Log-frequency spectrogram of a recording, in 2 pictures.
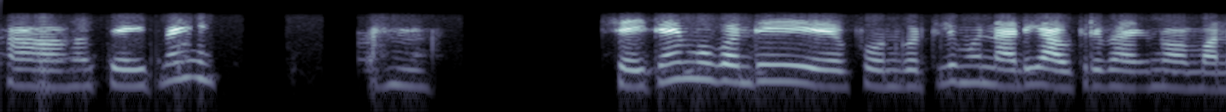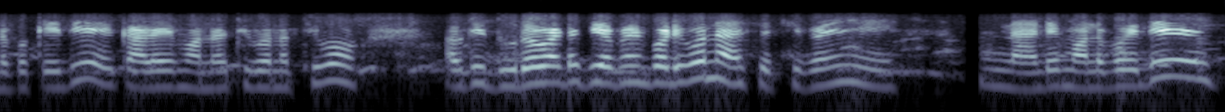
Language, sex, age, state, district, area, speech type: Odia, female, 60+, Odisha, Jharsuguda, rural, conversation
